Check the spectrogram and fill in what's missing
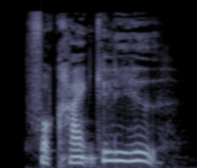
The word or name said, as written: forkrænkelighed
